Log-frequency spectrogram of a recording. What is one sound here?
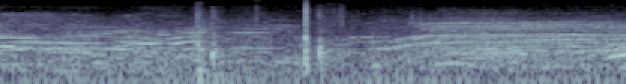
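A softball smacks into a catcher's mitt with a sharp pop.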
